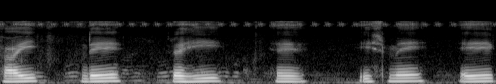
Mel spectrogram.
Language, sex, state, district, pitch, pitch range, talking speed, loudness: Hindi, female, Haryana, Charkhi Dadri, 135 Hz, 130-150 Hz, 70 wpm, -17 LUFS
